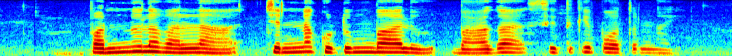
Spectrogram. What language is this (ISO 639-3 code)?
tel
